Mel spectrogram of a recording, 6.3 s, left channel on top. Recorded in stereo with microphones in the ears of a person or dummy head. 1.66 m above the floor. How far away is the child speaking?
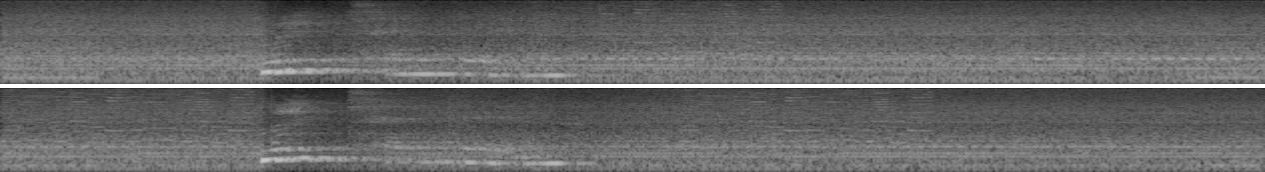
About 1.4 m.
